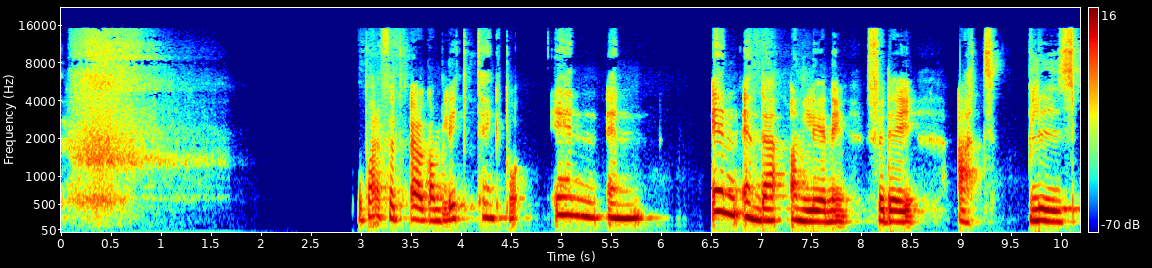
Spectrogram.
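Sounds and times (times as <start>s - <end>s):
slow breathy exhale after a deep breath during a breathing exercise: 0.0s - 1.8s
speech: 3.0s - 10.1s.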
